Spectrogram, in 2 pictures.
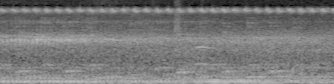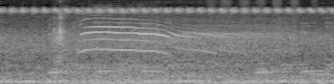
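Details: A ginger cat and a white female cat kept together; after several seconds of voices and background murmur, a single clear meow of about one second slides gently downward, with a steady high tone behind it.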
